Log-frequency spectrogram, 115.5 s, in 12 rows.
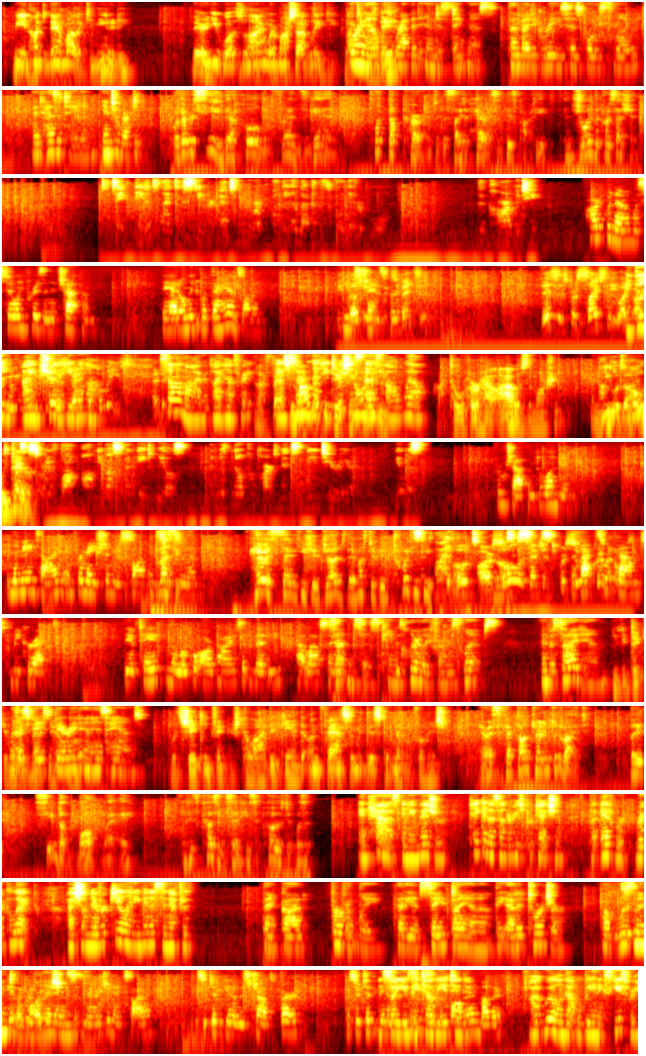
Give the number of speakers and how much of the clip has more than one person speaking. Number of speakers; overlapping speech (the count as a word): seven, about 18%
